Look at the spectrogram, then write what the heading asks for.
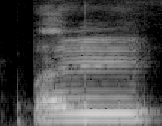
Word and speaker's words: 빨갛다: 얘 발음하면 빨가타가 돼. 그러면 여기서 히읗 더하기 디귿이 티읕이 된 거야.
